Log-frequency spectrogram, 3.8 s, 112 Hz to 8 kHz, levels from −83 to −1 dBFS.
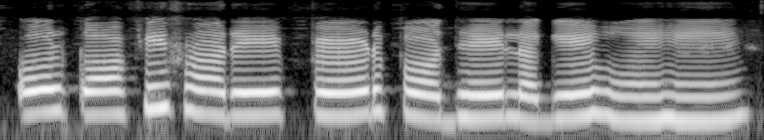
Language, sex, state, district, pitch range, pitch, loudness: Hindi, female, Madhya Pradesh, Bhopal, 220-245 Hz, 240 Hz, -12 LUFS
